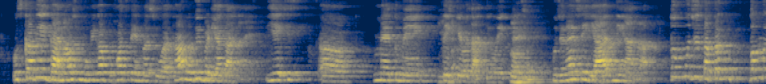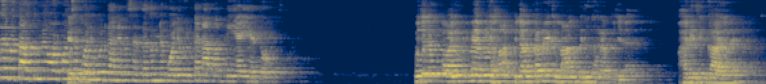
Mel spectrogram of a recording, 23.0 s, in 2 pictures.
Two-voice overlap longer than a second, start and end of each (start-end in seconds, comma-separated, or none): none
